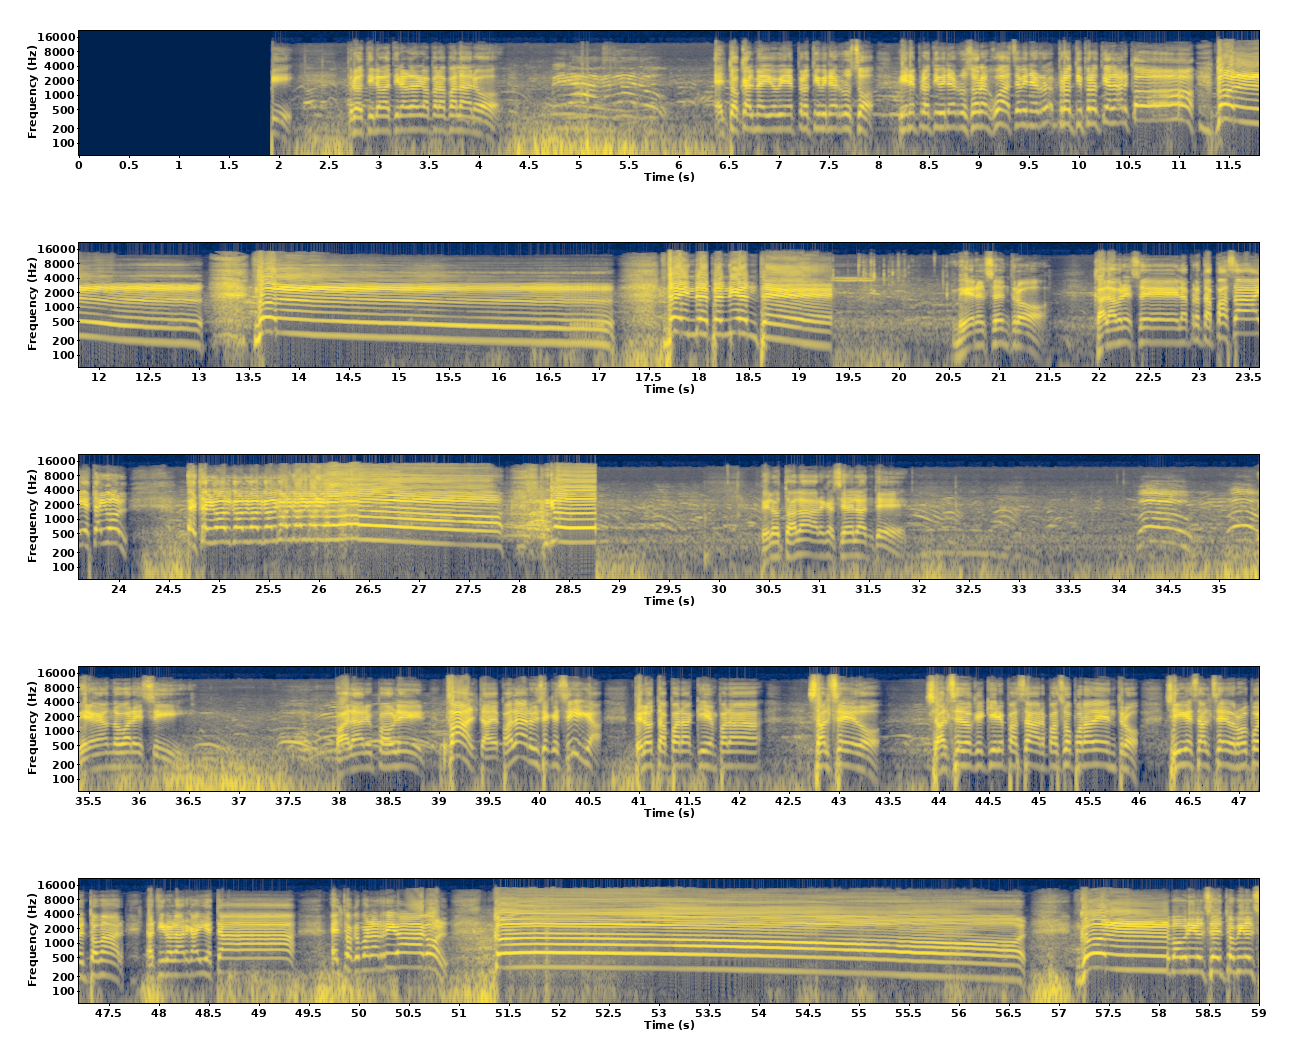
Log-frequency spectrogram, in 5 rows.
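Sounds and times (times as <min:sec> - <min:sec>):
commentator shouting goal: 0:10.3 - 0:19.3, 0:24.7 - 0:28.8, 0:50.0 - 0:58.4.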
